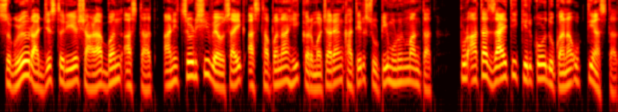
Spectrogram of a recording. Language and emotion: Goan Konkani, neutral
